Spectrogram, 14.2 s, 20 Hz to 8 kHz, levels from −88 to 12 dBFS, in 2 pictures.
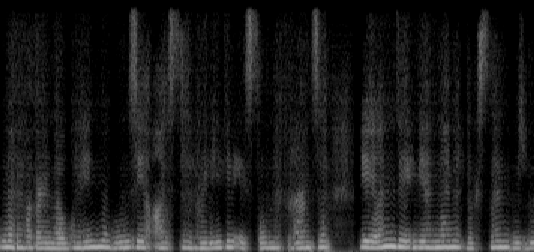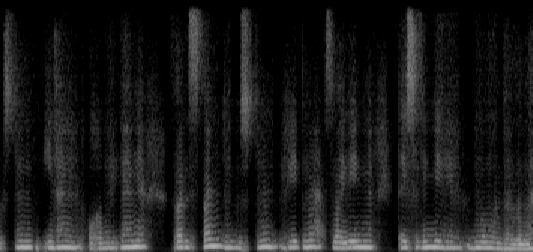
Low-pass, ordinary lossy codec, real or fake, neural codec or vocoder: none; none; fake; codec, 16 kHz, 0.5 kbps, FreqCodec, smaller model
